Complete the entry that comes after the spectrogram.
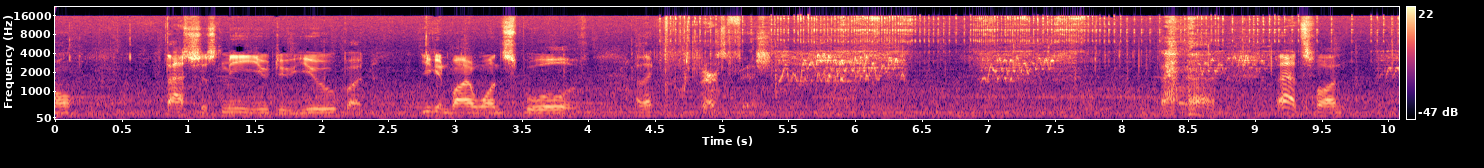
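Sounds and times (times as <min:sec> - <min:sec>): steady low hum: 0:00.0 - 0:10.0
spinning reel being cranked: 0:04.5 - 0:10.0.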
